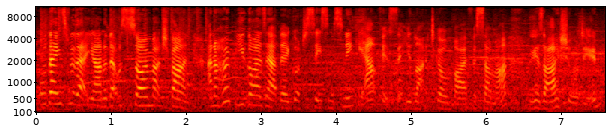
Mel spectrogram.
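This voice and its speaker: A woman's voice: fairly high pitch, fairly quick, few pauses. A chirpy woman hosting a show and presenting to camera outdoors. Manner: chirpy, upbeat. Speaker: show host. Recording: loud music behind.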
